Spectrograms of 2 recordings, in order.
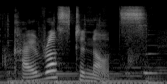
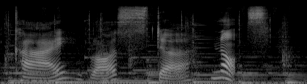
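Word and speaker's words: Chirostenotes: Let's pronounce Chirostenots. Chirostenots.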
